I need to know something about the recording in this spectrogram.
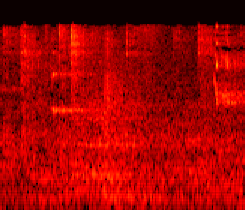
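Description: Table tennis balls clicking irregularly against tables and paddles from rallies at nearby tables, with a couple of short high squeaks, over the hum of voices in a large echoing gym.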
